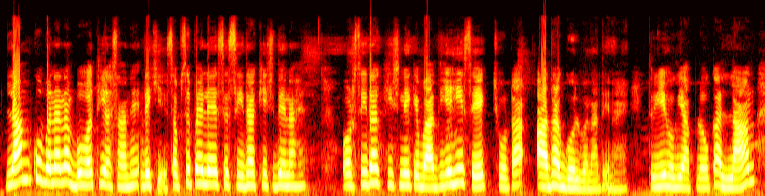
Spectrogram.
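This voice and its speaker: Woman, teacher, patient step-by-step handwriting lesson, slightly high voice, dry close sound. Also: a little mellow, no echo. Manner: patient, repeats "ठीक है" and "आप लोगों का". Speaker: Urdu teacher.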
